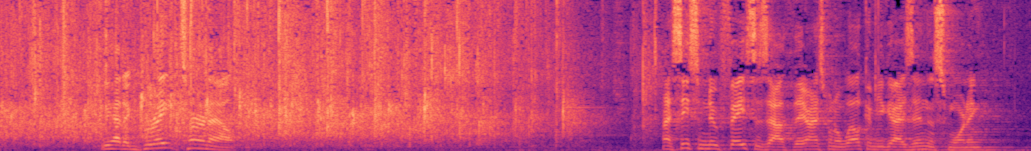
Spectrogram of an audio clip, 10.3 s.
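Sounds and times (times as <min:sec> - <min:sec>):
audience applause: 0:00.0 - 0:06.2
speech: 0:01.0 - 0:02.5, 0:06.6 - 0:10.1.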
